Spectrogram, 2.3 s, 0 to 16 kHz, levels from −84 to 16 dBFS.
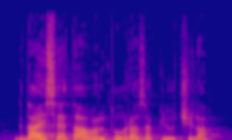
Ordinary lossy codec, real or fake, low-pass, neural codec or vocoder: none; fake; 14.4 kHz; vocoder, 48 kHz, 128 mel bands, Vocos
